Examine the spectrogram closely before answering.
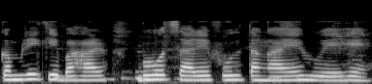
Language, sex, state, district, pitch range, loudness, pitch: Hindi, female, Arunachal Pradesh, Papum Pare, 195-215 Hz, -13 LUFS, 205 Hz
